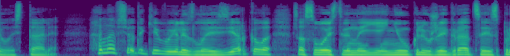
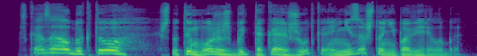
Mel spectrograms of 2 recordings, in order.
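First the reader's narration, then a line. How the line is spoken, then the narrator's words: Sigh. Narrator (Russian): вздохнула Юта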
